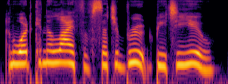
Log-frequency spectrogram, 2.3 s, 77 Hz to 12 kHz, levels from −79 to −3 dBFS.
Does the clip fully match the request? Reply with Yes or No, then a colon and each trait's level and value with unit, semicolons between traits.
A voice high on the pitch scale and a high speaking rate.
Yes: very high, 250 Hz; fast, 315 wpm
